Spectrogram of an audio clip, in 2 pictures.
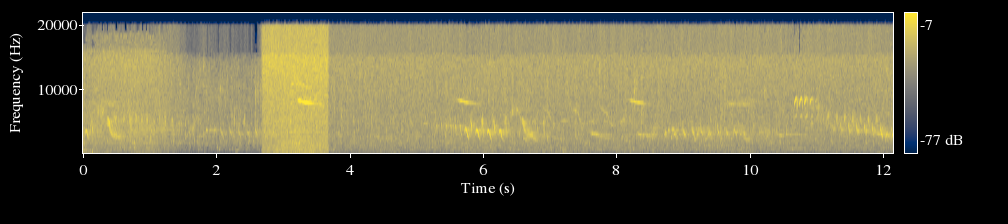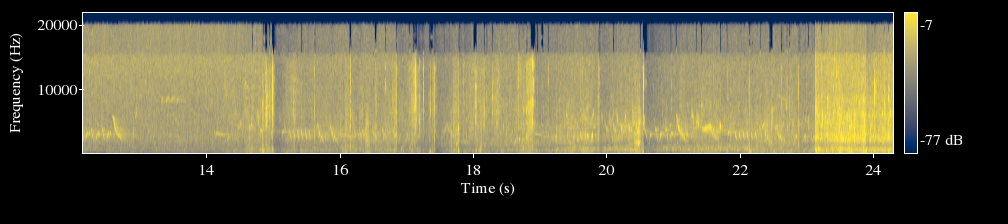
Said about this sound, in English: The stream is looking very, very full. It makes such a fabulous noise.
